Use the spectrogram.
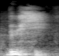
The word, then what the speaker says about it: Rue de Buci: Buci. Buci. Rue De Buci. Yes, thank you. hard to try to pronounce it right.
